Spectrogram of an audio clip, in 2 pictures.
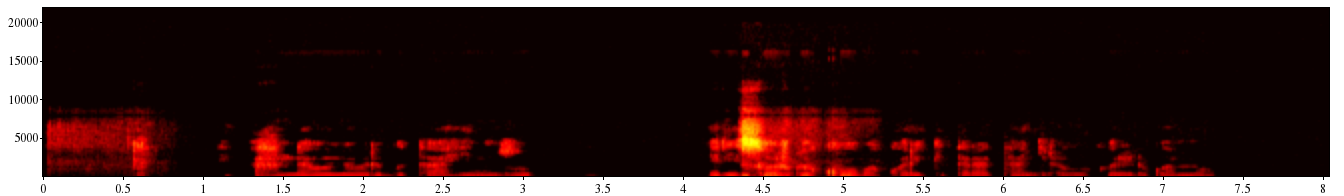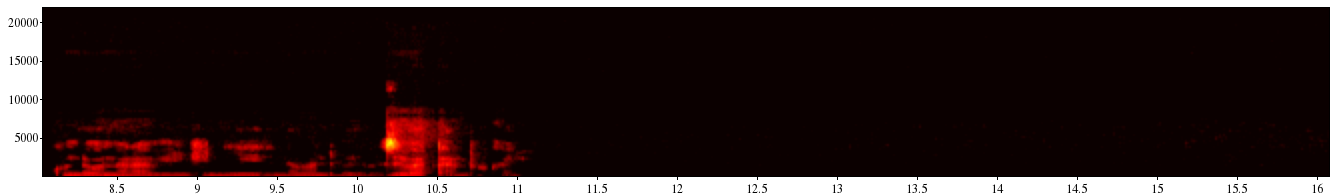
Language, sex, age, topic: Kinyarwanda, male, 25-35, education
